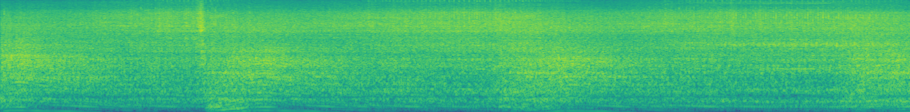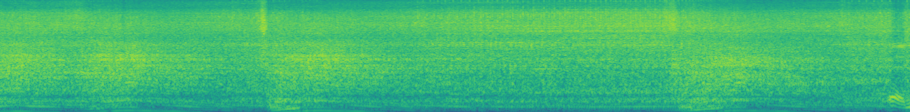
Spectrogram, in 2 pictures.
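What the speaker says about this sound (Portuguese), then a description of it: "Dando uma leve oscilada na marcha lenta" A Toyota Corolla engine idles cold with a low, rhythmic rumble that rises and dips every couple of seconds, slightly uneven, close by and fairly loud.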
